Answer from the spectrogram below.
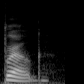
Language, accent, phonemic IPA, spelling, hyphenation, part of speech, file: English, US, /ˈbɹoʊ̯ɡ/, brogue, brogue, noun / verb, En-us-brogue.ogg
- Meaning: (noun) 1. A strong dialectal accent, usually Irish or Scottish 2. A strong Oxford shoe, with ornamental perforations and wing tips 3. A heavy shoe of untanned leather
